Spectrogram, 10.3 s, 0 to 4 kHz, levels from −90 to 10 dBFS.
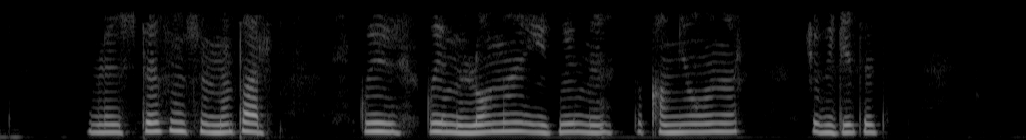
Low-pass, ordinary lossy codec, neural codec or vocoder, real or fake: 3.6 kHz; MP3, 24 kbps; none; real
